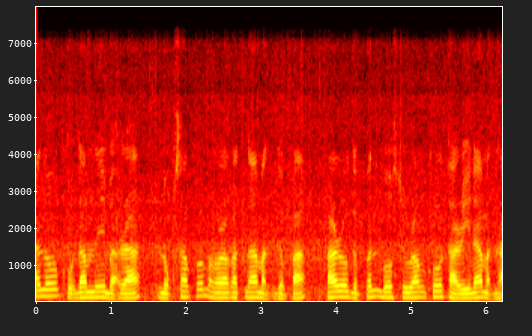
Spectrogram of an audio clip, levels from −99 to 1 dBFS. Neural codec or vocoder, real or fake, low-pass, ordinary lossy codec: none; real; 7.2 kHz; none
